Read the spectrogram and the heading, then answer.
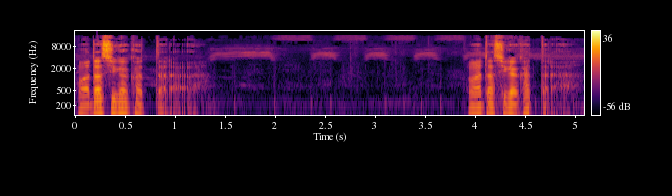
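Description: An actor playing a middle-aged, wistful gambling soccer fan in a radio drama, polite and measured with a rueful, quietly menacing edge. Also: male voice, on the low side, lightly acted. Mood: quietly challenging. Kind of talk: Japanese radio drama acting.

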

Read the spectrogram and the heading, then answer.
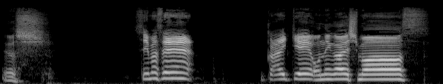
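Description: A man's voice: extremely high pitch, fairly even intonation, slow, clean tone, dry recording, studio quality, full character voice. An actor playing a wistful grown man musing alone in a radio drama monologue. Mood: casual, chilly. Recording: loud outdoor and traffic noise.

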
